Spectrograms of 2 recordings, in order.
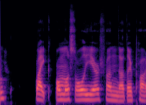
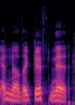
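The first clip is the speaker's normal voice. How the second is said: usual speaking voice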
